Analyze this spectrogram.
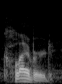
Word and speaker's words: clapboard: Spelled in my part of the world, spelled clapboard, but pronounced, I think, clabbered, as if it's a B, which is one of those silly, Englishisms.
